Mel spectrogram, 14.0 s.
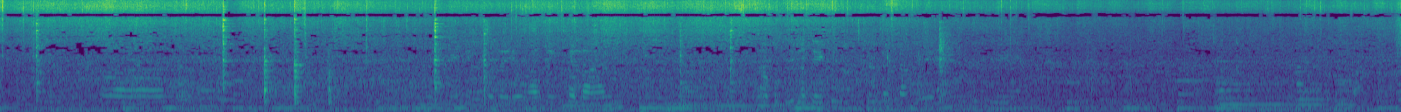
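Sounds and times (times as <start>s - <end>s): utensil tapping a griddle: 0.0s - 0.6s, 1.7s - 8.4s, 9.3s - 9.6s
onions sizzling on a griddle: 0.0s - 14.0s.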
